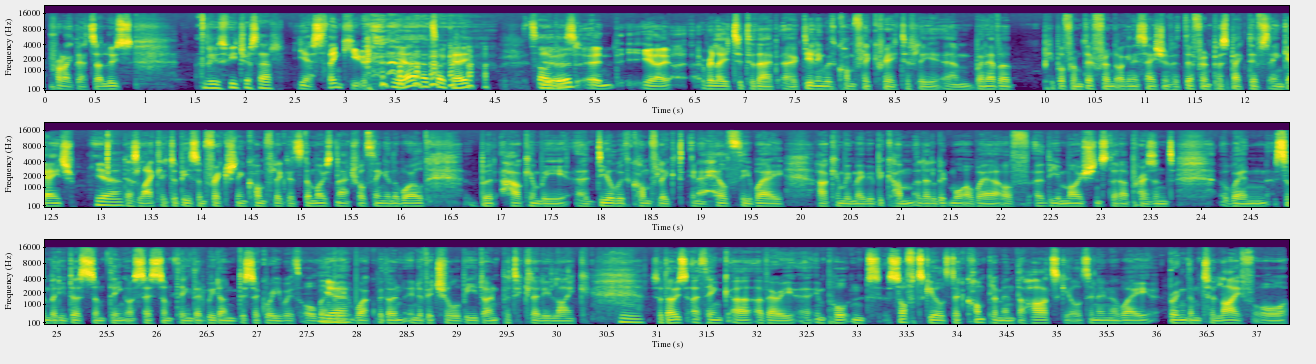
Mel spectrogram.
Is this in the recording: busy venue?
yes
